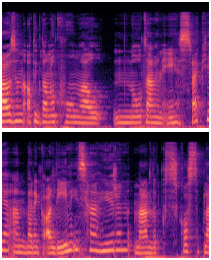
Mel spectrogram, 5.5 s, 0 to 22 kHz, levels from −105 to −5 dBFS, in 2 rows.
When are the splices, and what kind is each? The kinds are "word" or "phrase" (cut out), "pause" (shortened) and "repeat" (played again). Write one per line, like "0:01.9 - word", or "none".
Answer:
none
